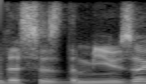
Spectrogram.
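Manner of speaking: ordinary talk, nothing marked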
